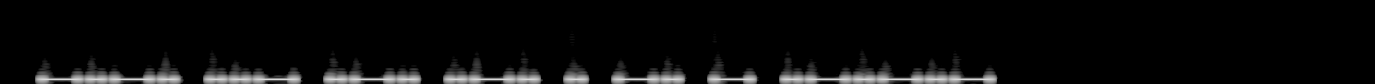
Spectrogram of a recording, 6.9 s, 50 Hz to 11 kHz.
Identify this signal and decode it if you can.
Morse code, heard as a keyed tone, about 21 wpm, 700 Hz. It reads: CURRENT.
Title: Sentences from Top 1000 Words - Review Part 4 - 20wpm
